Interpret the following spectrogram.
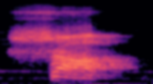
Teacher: ऊष्म वर्ण भी कंठ स्थानीय कोई वर्ण नहीं है, तो ये भी तालव्य से प्रारंभ होगा। शा तालव्य है, जिह्वा तालु की ओर जा रही है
